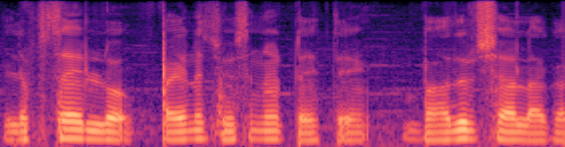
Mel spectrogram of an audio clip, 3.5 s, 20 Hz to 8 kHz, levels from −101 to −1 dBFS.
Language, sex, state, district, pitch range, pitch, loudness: Telugu, male, Andhra Pradesh, Sri Satya Sai, 115-125 Hz, 120 Hz, -21 LUFS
